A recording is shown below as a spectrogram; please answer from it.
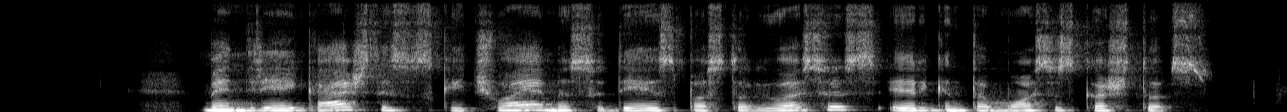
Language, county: Lithuanian, Vilnius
